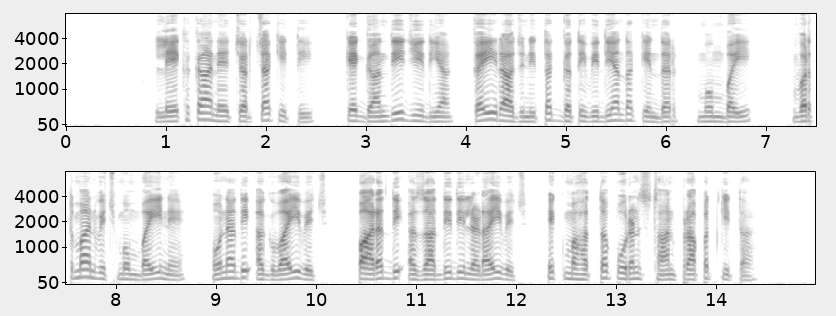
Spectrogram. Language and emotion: Punjabi, neutral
